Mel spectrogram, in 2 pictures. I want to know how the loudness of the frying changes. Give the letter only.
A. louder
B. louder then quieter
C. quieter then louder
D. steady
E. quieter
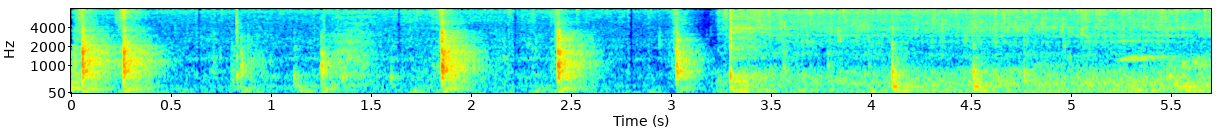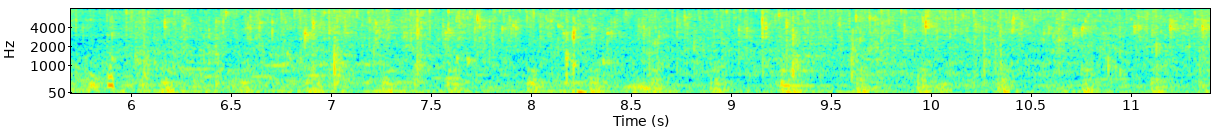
A.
